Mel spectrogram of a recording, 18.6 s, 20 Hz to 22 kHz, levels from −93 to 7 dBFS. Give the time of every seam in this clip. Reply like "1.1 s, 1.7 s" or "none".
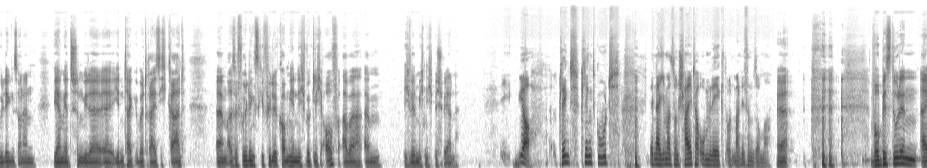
none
